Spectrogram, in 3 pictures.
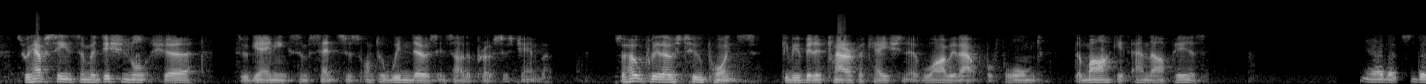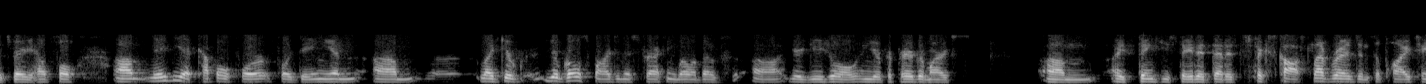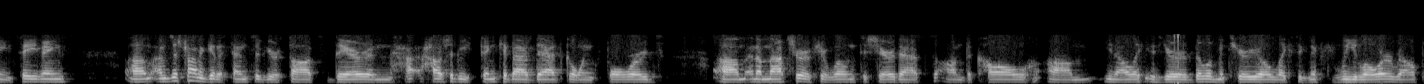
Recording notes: Third quarter 2020 earnings call for Photon Control Inc.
